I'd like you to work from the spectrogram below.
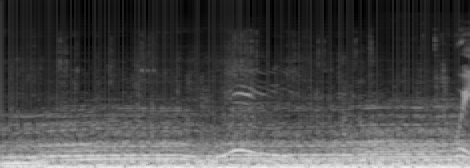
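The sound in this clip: A car engine drones loudly as the car accelerates and slides sideways on a gravel road. The rumble holds steady with layered harmonic tones and a brief pitch bump midway.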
